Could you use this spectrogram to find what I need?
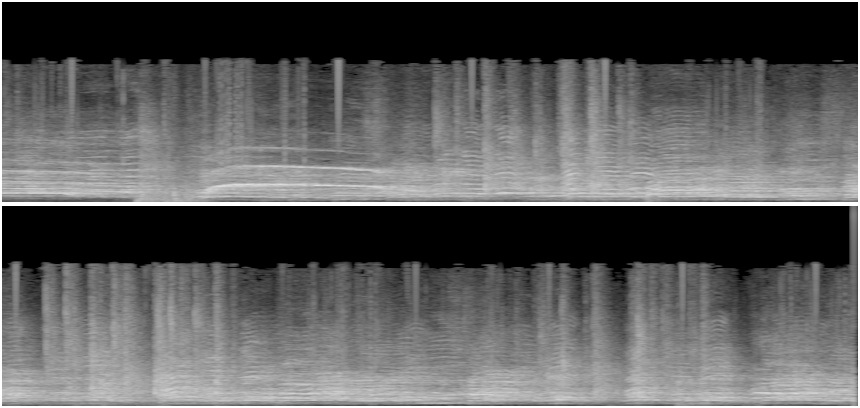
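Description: Wrestlers thud and stomp on a ring mat.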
